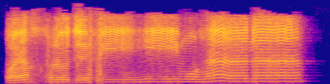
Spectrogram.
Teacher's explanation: الإمام حفص يأتي يخالف أصله الإمام حفص، ويأتي بالصلة بعد هاء الكناية، رغم أن قبلها حرف ساكن حرف مد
